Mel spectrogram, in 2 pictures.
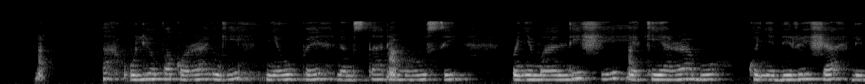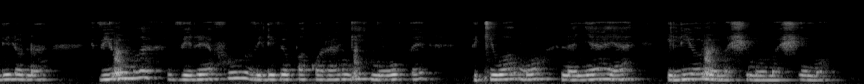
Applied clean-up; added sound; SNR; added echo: neural separator model SepFormer DNS4.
